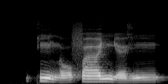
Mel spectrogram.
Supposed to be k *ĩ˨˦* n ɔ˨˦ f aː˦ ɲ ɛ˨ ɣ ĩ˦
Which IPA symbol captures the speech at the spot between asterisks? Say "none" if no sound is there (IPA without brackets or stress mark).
ĩ˦˨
